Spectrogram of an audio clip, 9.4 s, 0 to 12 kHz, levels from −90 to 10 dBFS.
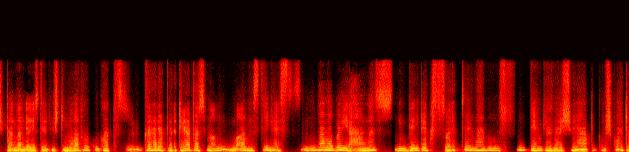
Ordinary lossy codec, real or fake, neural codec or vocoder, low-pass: MP3, 48 kbps; fake; codec, 16 kHz, 0.5 kbps, FreqCodec, smaller model; 7.2 kHz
